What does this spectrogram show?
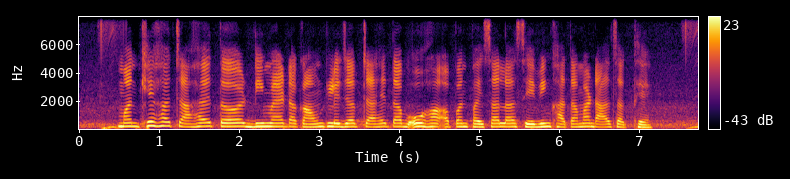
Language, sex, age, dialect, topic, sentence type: Chhattisgarhi, female, 18-24, Eastern, banking, statement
